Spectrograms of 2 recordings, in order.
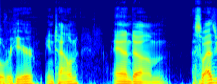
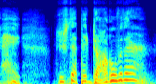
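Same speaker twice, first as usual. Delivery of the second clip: put-on very high little child's voice; 13 semitones higher than usual. Voicing a kid whom a player's character hears: kid's voice. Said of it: "you hear this kid's voice".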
